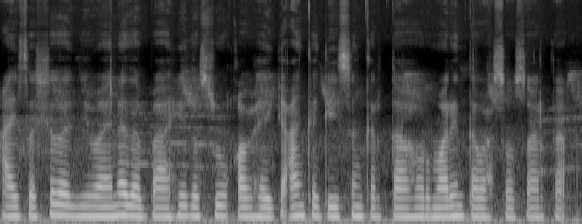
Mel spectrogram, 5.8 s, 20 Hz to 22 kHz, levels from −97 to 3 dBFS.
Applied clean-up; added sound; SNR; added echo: none; none; none; none.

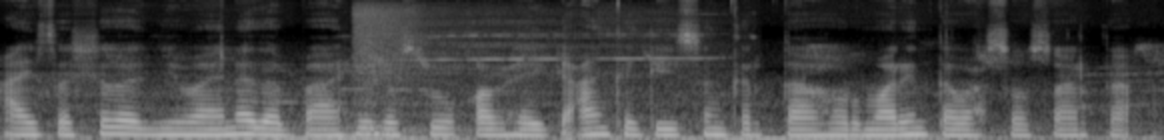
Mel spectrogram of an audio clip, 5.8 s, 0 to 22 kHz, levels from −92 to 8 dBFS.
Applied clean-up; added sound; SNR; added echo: none; Fixed-wing aircraft, airplane + Bus; 11 dB; none.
